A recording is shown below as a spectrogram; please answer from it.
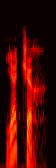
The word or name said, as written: ja cheh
